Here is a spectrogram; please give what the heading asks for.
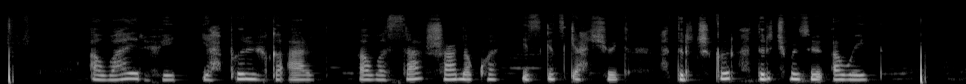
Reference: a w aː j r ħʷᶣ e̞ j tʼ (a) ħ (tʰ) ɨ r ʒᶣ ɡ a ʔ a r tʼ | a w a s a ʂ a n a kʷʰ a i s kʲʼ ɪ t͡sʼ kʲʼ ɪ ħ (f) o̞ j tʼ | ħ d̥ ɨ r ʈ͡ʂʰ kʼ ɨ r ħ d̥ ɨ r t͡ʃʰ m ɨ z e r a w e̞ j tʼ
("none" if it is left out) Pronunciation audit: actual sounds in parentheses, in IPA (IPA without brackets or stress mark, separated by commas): i, pʰ, ʃ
